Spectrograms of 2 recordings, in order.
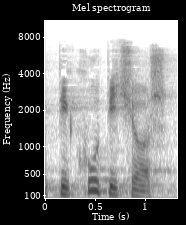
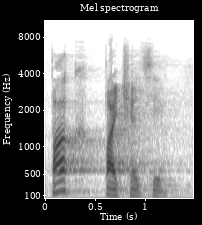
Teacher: То есть «к» изначально звук считается, но перед гласными «и» и «э» он становится «ч». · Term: палатализация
